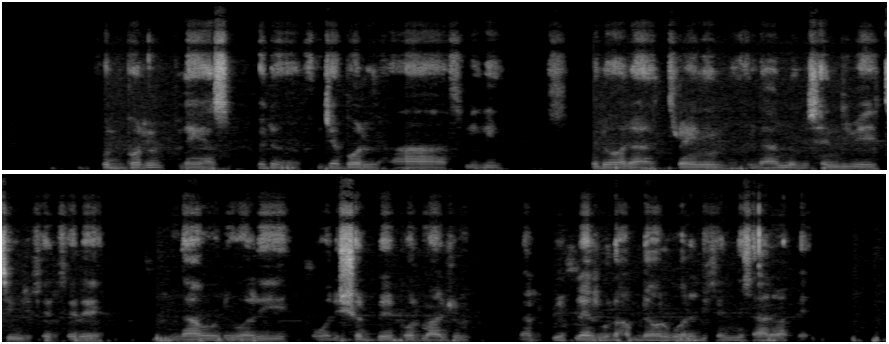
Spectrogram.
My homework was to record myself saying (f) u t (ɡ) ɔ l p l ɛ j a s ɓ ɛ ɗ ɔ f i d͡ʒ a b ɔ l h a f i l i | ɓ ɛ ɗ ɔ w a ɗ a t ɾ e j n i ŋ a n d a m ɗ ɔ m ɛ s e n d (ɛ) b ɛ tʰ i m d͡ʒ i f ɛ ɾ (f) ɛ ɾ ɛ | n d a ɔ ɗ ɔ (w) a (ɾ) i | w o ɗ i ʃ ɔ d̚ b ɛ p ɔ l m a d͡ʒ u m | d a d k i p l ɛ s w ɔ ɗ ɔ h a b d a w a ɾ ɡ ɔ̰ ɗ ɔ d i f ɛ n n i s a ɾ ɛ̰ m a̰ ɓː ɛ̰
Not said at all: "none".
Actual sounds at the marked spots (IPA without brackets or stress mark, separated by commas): f, b, i, f, w, ɾ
